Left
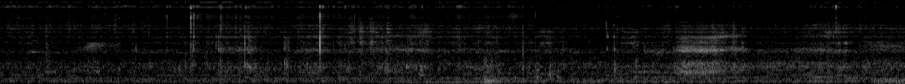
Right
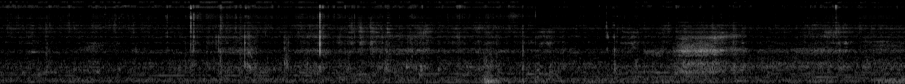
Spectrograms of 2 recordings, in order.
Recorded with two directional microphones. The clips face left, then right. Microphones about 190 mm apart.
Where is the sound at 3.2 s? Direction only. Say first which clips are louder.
Right 1 dB; 45° right (ahead or behind).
